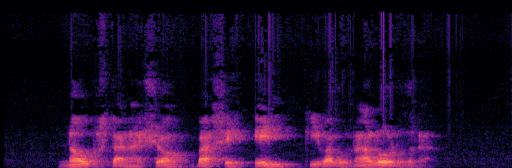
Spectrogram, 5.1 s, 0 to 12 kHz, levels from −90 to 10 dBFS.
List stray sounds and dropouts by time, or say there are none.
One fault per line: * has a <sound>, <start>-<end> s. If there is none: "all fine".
all fine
